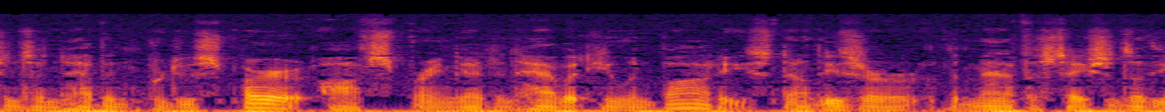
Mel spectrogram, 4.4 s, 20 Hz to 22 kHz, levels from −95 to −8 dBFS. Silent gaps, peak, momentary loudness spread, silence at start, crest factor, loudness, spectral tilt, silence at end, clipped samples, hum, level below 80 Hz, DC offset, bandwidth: none; -8 dBFS; 6 LU; 0 s; 18 dB; -28 LUFS; -5.5 dB/octave; 0 s; under 0.1%; none; -30 dBFS; under 0.1%; 12 kHz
